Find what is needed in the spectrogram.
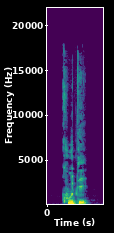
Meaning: plural of coudée
- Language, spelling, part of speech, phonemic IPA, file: French, coudées, noun, /ku.de/, LL-Q150 (fra)-coudées.wav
